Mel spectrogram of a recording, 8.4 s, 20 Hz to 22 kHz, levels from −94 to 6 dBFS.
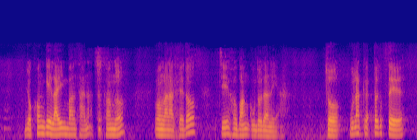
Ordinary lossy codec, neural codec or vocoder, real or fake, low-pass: none; codec, 16 kHz in and 24 kHz out, 0.4 kbps, LongCat-Audio-Codec, fine tuned four codebook decoder; fake; 7.2 kHz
